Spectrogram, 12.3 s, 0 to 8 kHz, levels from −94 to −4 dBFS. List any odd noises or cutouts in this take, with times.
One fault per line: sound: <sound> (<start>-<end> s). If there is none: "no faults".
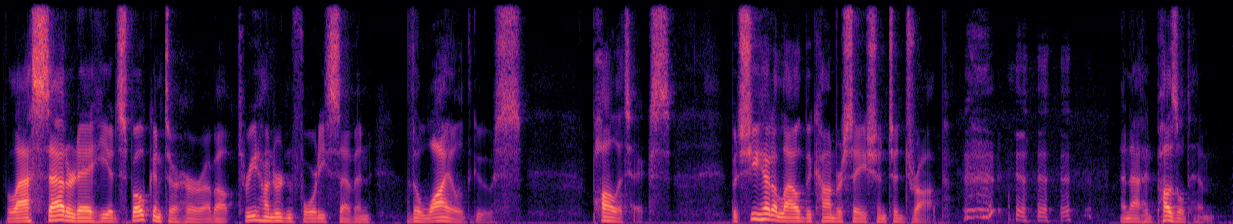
sound: laugh (9.6-11.0 s)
